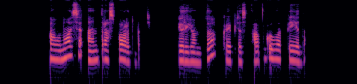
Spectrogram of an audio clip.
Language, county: Lithuanian, Marijampolė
